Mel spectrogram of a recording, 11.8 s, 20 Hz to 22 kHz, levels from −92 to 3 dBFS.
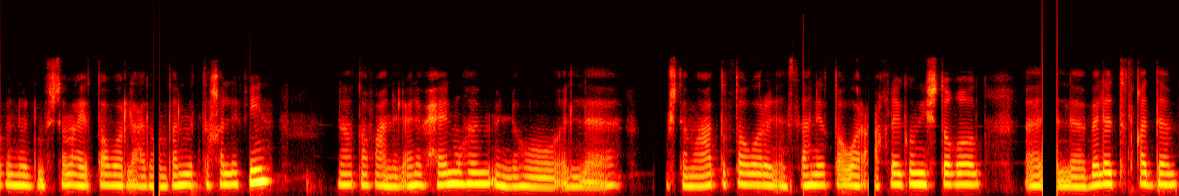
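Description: This speech clip has four short dropouts to dead silence, at 1.53 s (60 ms), 6.54 s (124 ms), 8.68 s (68 ms) and 10.42 s (147 ms), with the talk carrying on afterwards. That's likely a Bluetooth stall, where interference delays packets and the headphone buffer runs dry until the resends arrive. There are also two sudden gain jumps: from 2.50 to 2.88 s everything leaps up about 6 dB, and from 7.92 to 8.03 s it drops about 10 dB. The voice and background noise shift together with no ramp, likely a digital gain change applied from one sample to the next.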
